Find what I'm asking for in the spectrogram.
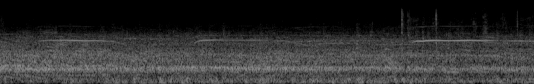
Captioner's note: crowd cheering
